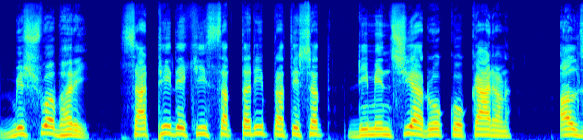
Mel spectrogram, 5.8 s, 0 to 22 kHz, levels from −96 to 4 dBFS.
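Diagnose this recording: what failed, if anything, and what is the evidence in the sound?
Nothing in the signal chain has failed, and the speech recording carries no audible defect at any stage from capture through to playback.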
